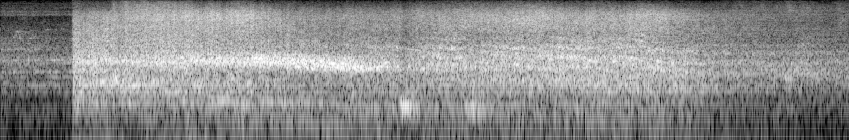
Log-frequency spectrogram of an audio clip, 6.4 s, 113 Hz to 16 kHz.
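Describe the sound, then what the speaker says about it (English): A New Jersey Transit commuter train on the North Jersey Coast Line rumbles past close by with a steady broadband roar and faint rail clatter, easing off slightly toward the end. "there's another classic Vinny Coleman Jersey train, the 4615"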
